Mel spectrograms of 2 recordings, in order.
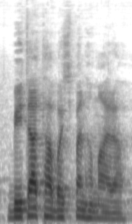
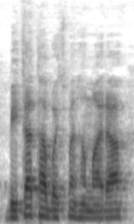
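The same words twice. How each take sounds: The two takes are said the same way.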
